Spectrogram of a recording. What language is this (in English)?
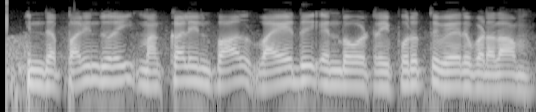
Tamil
